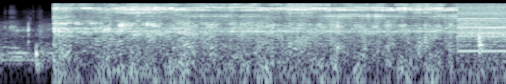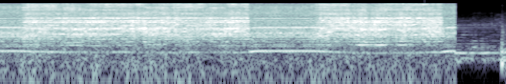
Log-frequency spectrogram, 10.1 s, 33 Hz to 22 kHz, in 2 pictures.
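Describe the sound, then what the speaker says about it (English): A small 4-inch angle grinder works on a hardfaced axe edge weld, a loud continuous high whine with abrasive grinding that shifts pitch partway through, then cuts off abruptly. "I'm going to step down to the little 4-inch grinder now."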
